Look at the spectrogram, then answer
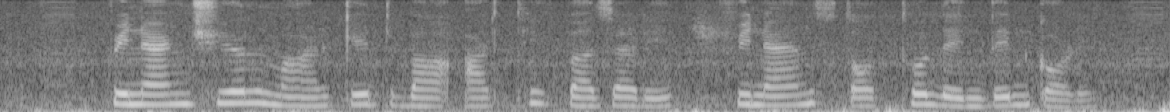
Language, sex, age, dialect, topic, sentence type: Bengali, female, 18-24, Standard Colloquial, banking, statement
